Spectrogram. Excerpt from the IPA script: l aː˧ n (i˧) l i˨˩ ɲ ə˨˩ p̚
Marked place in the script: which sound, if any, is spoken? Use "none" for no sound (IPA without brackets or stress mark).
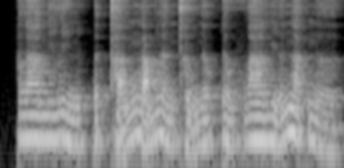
i˨˦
